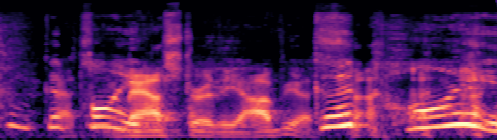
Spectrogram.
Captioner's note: Adamus chuckles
